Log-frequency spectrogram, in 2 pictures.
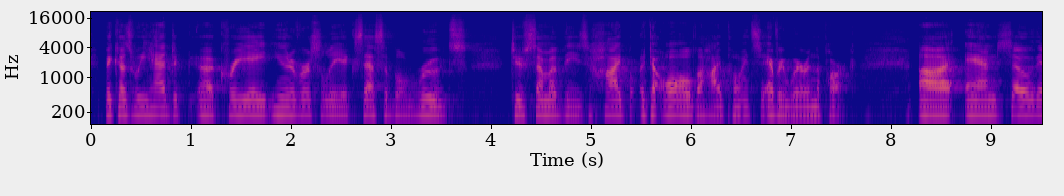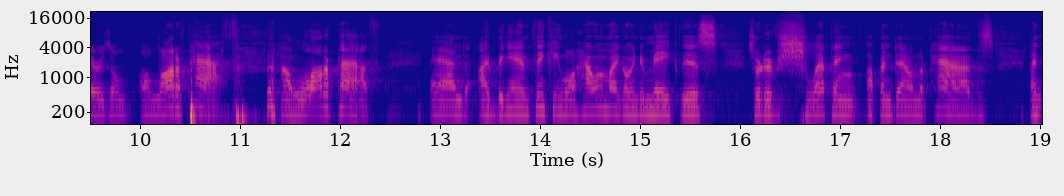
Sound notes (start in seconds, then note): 10.9 chuckling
